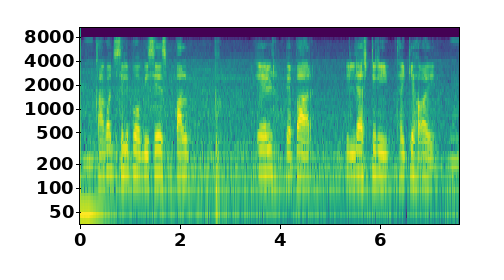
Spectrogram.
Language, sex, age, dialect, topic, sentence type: Bengali, male, 25-30, Jharkhandi, agriculture, statement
